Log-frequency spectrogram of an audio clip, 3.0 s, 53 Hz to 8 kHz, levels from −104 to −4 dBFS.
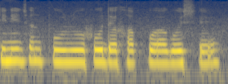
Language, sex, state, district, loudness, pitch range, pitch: Assamese, female, Assam, Sonitpur, -14 LUFS, 190-210 Hz, 200 Hz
